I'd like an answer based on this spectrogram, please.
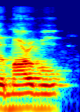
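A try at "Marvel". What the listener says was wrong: Not marble, because that's what it sounds like when he says B's and V's. Always switches them. He is a B.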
